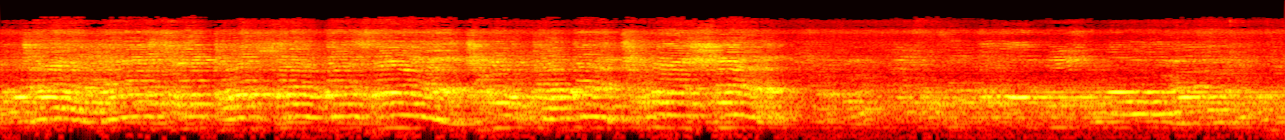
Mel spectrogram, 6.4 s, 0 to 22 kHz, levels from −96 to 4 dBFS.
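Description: No technical faults can be heard in this audio.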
